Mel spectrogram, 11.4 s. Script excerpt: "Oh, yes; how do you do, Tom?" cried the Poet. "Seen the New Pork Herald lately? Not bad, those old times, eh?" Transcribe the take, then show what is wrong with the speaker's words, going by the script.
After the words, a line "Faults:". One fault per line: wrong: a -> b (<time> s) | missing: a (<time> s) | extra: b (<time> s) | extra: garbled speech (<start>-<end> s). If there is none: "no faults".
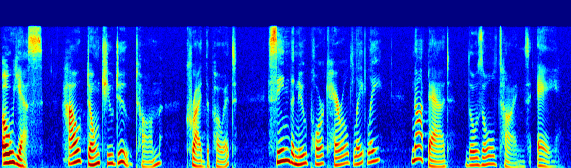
"Oh, yes; how don't you do, Tom?" cried the Poet. "Seen the New Pork Herald lately? Not bad, those old times, eh?"
Faults:
wrong: do -> don't (1.7 s)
